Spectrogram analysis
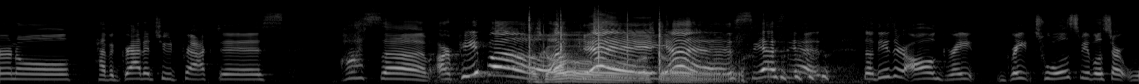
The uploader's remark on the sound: This podcast was shot as a special event in front of a live audience in collaboration with Make One Day Happen.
